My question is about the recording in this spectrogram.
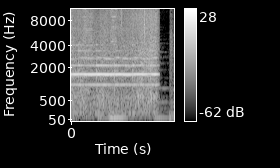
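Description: A slow train passing close by: a low rumble with steady high ringing tones over it and wind buffeting the microphone. It cuts off sharply near the end, giving way to quiet music.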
